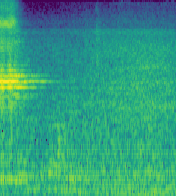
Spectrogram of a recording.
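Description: A vehicle horn sounding very loudly and cutting off just after the start, followed by the steady noise of a vehicle moving past, with a low rumble near the end.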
